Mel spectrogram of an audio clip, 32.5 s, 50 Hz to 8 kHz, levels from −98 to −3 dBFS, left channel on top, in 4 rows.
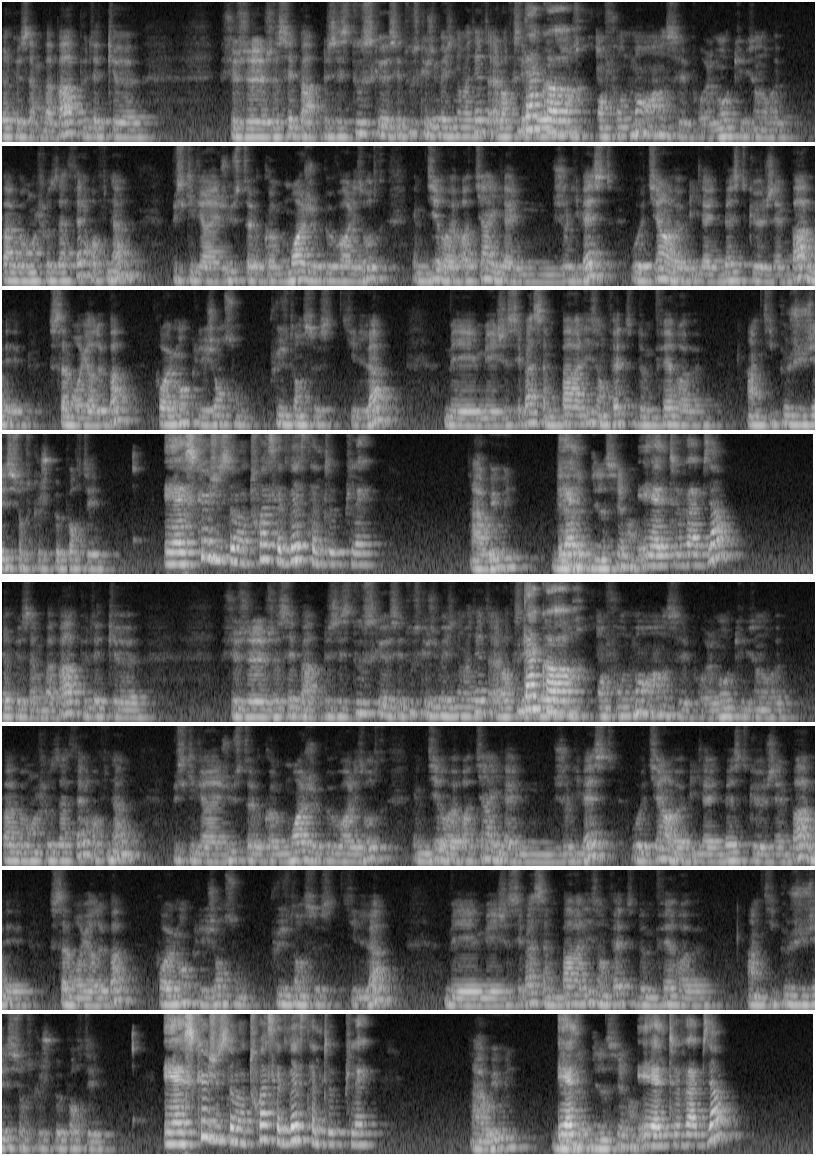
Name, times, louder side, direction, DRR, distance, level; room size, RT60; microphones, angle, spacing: voice 1, 0.0-7.8 8.1-9.4 9.8-16.5 16.7-17.5 17.8-18.7 18.9-23.3 23.7-25.4 29.1-29.6 29.9-30.8, left 1 dB, 75° left, 1 dB, 0.8 m, -35 dB
voice 2, 5.1-5.8 26.0-28.0 29.9-30.2 30.7-31.6, right 3 dB, 85° right, 5 dB, 0.6 m, -27 dB
2.5 x 2.1 x 2.7 m, 0.43 s
head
